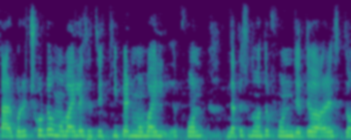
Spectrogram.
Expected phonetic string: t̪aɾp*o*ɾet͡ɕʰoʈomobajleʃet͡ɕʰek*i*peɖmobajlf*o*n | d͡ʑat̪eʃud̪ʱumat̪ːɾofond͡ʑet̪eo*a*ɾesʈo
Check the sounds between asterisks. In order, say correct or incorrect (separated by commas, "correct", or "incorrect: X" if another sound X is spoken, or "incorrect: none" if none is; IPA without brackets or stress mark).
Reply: incorrect: ɔ, correct, correct, correct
